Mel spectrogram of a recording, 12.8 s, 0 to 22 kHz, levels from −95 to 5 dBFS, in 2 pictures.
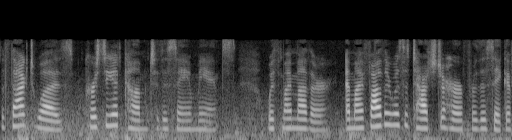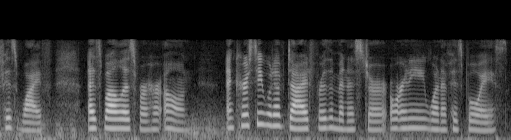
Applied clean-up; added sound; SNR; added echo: none; Thunder / Rain; 18 dB; none.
